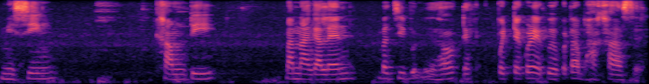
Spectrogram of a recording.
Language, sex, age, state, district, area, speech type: Assamese, female, 60+, Assam, Tinsukia, urban, spontaneous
